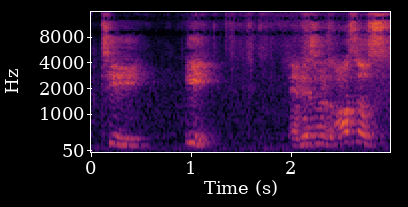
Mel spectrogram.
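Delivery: ordinary delivery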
